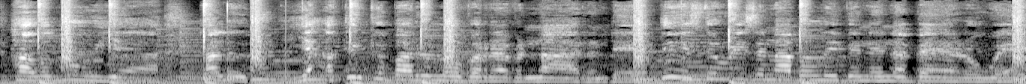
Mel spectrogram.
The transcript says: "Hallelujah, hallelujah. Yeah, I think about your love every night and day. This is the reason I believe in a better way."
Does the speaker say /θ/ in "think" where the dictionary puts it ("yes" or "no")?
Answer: yes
